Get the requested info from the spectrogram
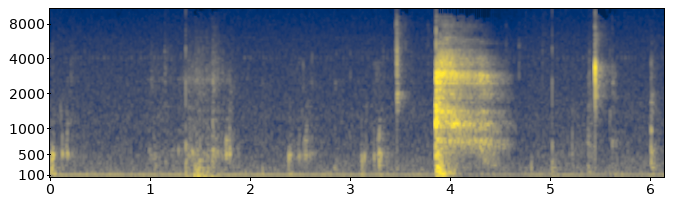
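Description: A man sipping a drink through a straw with small slurping noises, then one sudden loud breathy burst from his mouth about four seconds in, which he follows with "excuse me". A low steady hum sits underneath.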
